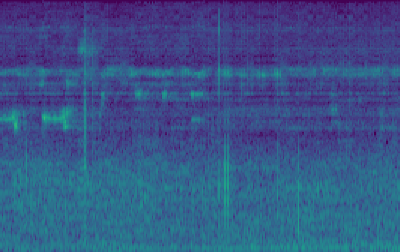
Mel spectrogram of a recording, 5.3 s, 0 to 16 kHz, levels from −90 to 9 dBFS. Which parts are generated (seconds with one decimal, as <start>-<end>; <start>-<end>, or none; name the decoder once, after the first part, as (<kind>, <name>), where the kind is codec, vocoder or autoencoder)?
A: 0.0-5.3 (codec, SNAC)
